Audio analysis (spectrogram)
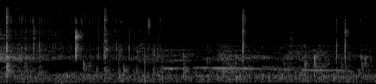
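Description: Whole cumin seeds and a bay leaf crackle in hot oil in a home kitchen for an egg curry, giving a soft, steady sizzle with scattered pops and clicks and no talk.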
